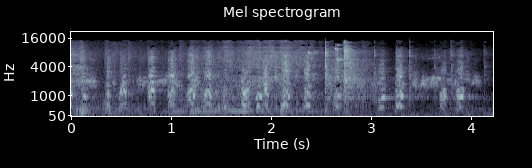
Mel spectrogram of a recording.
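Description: Poultry calling: chickens clucking and squawking with geese honking, among rapid short clatters from the wire cage being handled.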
